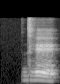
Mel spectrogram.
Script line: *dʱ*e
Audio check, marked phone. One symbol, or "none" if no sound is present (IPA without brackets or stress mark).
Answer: dʱ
